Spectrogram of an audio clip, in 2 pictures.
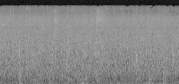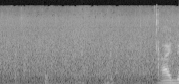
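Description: Footsteps thud on a wooden deck.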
